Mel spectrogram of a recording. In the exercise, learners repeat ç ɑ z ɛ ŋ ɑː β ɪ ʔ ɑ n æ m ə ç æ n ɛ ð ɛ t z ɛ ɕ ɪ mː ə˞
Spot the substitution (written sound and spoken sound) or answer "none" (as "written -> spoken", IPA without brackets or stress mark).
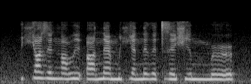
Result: ɑː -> ɑ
